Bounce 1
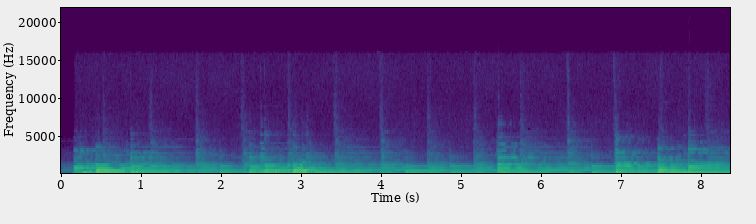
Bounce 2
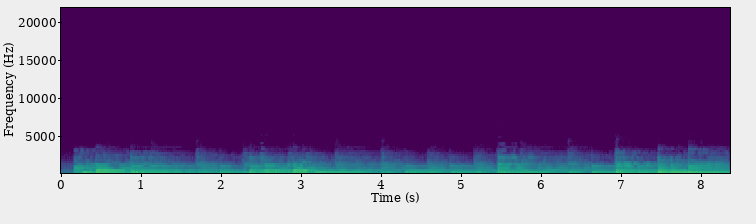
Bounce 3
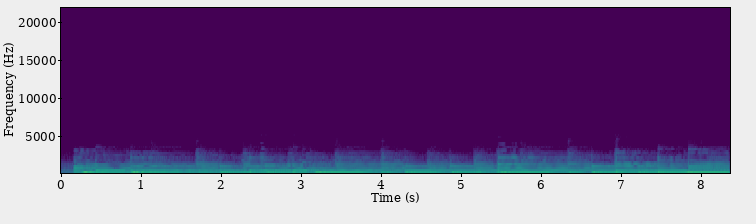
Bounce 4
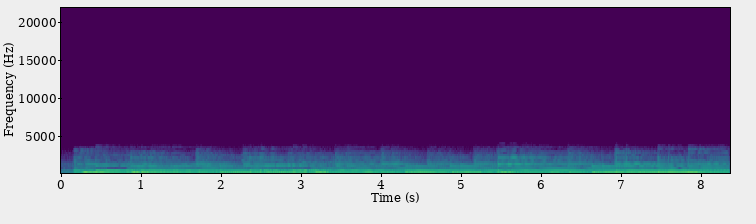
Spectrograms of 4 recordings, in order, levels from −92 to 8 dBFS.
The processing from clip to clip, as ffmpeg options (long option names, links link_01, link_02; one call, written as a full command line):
ffmpeg -i in.wav -af "firequalizer=gain_entry='entry(300,0);entry(560,-9);entry(1000,-6);entry(1800,-5);entry(4100,-26);entry(6300,-29)':delay=0.05:min_phase=1" out.wav
ffmpeg -i in.wav -filter_complex "[0:a]acrossover=split=190|3000[link_01][link_02][link_03];[link_02]acompressor=threshold=-40dB:ratio=6[link_04];[link_01][link_04][link_03]amix=inputs=3:normalize=0,volume=-1.5dB" out.wav
ffmpeg -i in.wav -af "asuperstop=centerf=810:order=4:qfactor=2.2,aecho=1:1:129:0.668,aresample=8000,aresample=44100,volume=8dB" out.wav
